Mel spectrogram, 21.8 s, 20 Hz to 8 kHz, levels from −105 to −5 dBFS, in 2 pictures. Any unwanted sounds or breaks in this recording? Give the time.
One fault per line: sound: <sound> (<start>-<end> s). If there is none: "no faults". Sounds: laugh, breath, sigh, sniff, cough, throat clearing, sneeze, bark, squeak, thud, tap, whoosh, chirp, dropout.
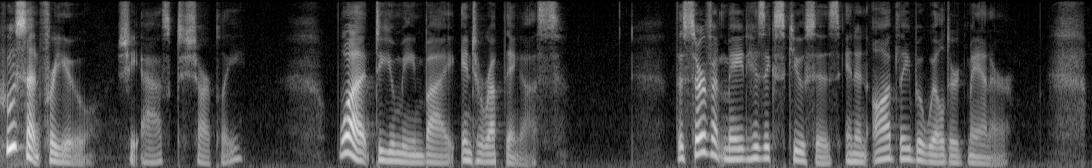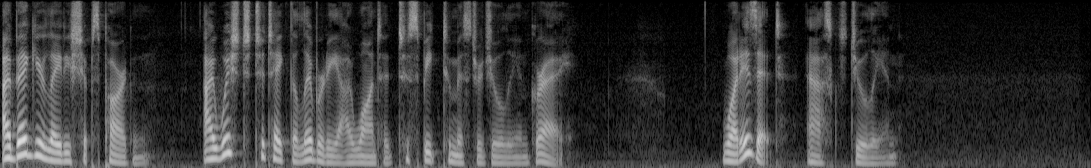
no faults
